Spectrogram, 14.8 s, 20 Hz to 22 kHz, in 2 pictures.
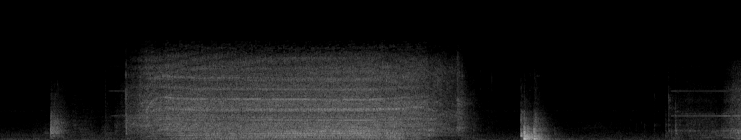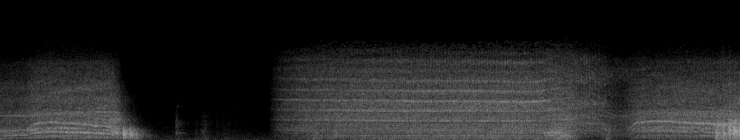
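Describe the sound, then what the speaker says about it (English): A power drill drives screws into the wooden struts and frame sides of a side-mount Murphy bed, sounding in three sustained whirring bursts, each rising in pitch and separated by quiet gaps and short clicks, close up with no talking. "screw the struts to the frame sides. You're going to use 2 screws per strut per side."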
